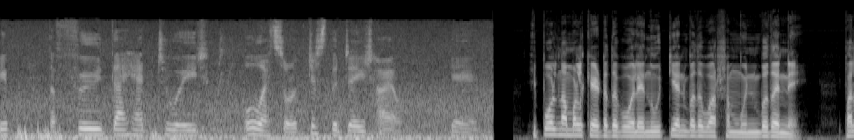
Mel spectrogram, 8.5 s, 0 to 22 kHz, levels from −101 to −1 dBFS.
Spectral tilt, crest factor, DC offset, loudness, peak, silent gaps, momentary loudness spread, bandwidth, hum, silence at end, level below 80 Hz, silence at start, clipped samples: -5.5 dB/octave; 18 dB; under 0.1%; -28 LUFS; -10 dBFS; 4.93-5.13 s; 10 LU; 12.5 kHz; none; 0 s; -38 dBFS; 0 s; under 0.1%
